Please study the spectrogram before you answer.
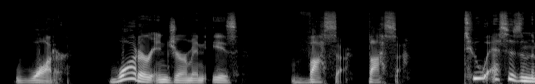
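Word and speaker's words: Wasser: Water in German is vasa.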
